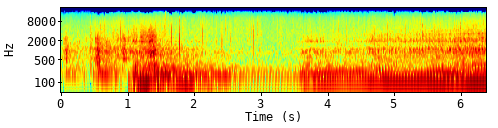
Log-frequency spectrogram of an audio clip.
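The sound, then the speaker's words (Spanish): A large cargo truck with its lights on comes toward them, its heavy engine rumbling loudly, the deep drone shifting in pitch as it revs and then holding a steady, powerful roar as it grows nearer. “con la furia de un animal asesino, súbitamente vieron venir hacia ellos un enorme camión de carga con las luces encendidas, dispuesto a aplastarlos.”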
